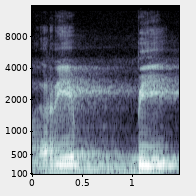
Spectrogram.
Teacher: Ba sukun teh kudu aya qalqalah. Rib kulantaran diasupkeun huruf nu kahijina otomatis qalqalahna oge teu aya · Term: idgham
